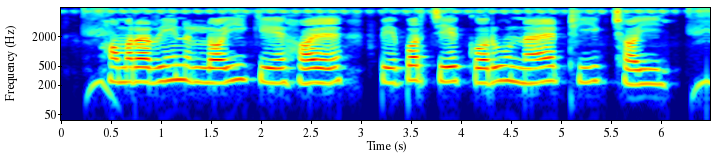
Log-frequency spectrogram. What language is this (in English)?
Maithili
